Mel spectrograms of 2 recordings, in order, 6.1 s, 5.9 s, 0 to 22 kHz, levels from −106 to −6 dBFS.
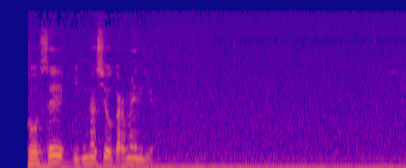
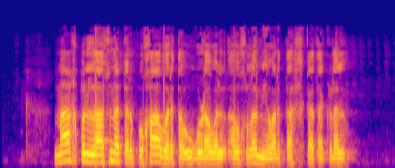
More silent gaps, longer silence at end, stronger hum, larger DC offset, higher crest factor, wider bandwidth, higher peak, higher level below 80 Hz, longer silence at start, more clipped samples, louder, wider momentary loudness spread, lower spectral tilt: neither; second, 0 s vs 0.7 s; neither; neither; about the same, 18 dB vs 14 dB; first, 16.5 kHz vs 11 kHz; second, -32 dBFS vs 0 dBFS; about the same, -60 dBFS vs -56 dBFS; second, 0.4 s vs 0.8 s; neither; second, -46 LUFS vs -14 LUFS; first, 21 LU vs 9 LU; about the same, -5 dB/octave vs -5.5 dB/octave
